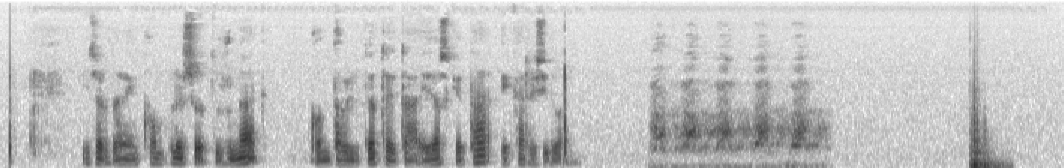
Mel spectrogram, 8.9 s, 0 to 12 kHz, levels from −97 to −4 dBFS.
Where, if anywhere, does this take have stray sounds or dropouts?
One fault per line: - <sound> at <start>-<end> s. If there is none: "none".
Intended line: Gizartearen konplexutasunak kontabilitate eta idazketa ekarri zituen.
- bark at 5.4-6.9 s
- thud at 8.1-8.5 s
